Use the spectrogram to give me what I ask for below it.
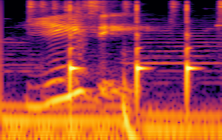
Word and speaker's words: Yeezy: Yeezy. It rhymes with easy, like you.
